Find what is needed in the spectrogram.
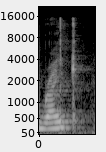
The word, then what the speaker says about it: Reich: I believe that's how you pronounce his last name, Reich. – Yeah.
